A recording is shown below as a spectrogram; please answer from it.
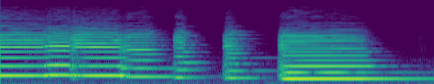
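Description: Solo violin playing a short slow phrase: a note repeated in slurred bow strokes, then a stepwise run down to a long held low note that fades out near the end.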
